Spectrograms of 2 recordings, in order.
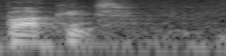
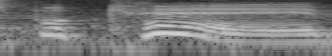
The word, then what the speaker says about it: Bucket: It's bouquet, Vicar. – Oh, I'm sorry. – Is that for me? – It says bucket on the envelope. – It's bouquet. B-U-C-K-E-T. Bouquet. The accent on the second syllable.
